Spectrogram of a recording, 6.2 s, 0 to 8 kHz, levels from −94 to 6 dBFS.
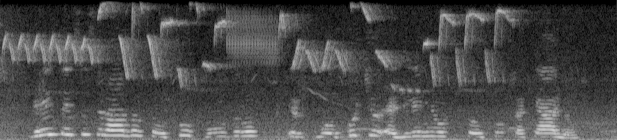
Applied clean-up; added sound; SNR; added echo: none; Bird vocalization, bird call, bird song; 10 dB; none.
